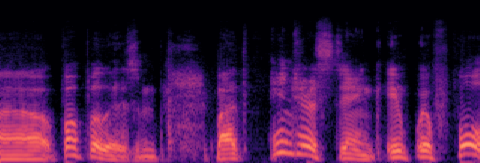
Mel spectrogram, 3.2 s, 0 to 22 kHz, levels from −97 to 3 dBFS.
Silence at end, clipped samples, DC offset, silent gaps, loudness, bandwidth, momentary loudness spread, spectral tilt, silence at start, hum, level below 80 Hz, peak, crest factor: 0 s; under 0.1%; under 0.1%; none; -28 LUFS; 10.5 kHz; 6 LU; -7 dB/octave; 0 s; none; -58 dBFS; -16 dBFS; 12 dB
